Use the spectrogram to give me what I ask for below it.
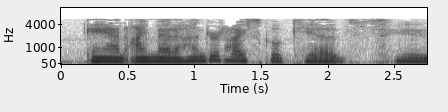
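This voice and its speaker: Somewhat breathy and fairly low, the woman's voice holds a monotone, flat intonation. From Tennessee. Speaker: campus ministry staff. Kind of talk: radio interview. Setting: studio.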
